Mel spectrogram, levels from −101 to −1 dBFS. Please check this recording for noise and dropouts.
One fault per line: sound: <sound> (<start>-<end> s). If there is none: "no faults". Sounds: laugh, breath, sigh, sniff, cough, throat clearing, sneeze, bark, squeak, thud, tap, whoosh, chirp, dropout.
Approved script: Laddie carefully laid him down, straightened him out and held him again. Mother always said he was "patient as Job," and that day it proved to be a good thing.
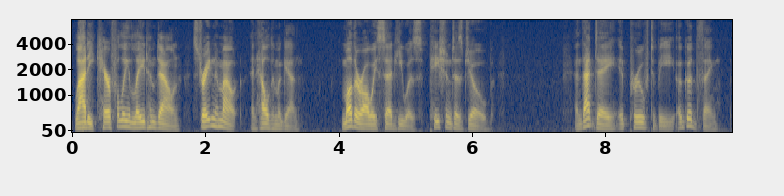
no faults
